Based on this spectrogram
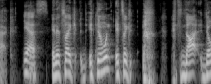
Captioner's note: laughs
